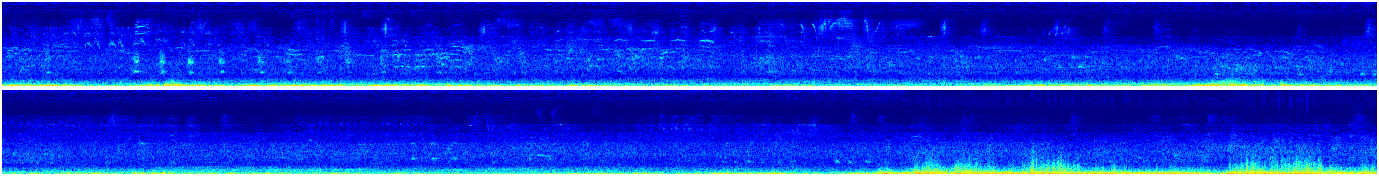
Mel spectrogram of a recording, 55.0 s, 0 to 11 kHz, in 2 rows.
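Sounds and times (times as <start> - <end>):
bird calls and chirps: 0.4 - 22.3, 26.8 - 32.1
steady low rumble: 45.0 - 55.0.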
